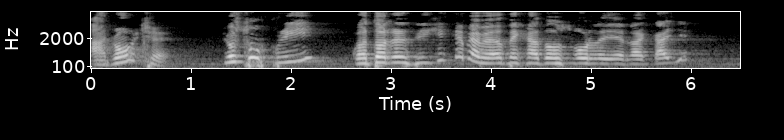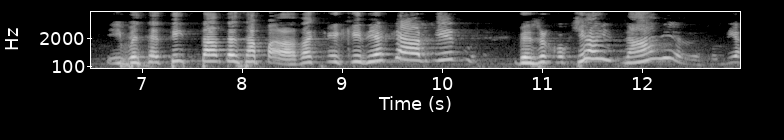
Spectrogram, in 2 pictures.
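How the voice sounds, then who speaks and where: A woman speaks at a very slow pace in a high pitch. Her loudness swings widely. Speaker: veteran stage and screen actress. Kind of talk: public interview with audience.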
